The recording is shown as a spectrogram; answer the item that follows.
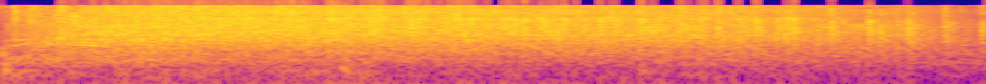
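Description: Loud, sustained audience applause at a Buddhist monk's lecture in a hall in Houston, Texas: a dense wash of many hands clapping that holds steady throughout and thins only slightly near the end.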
